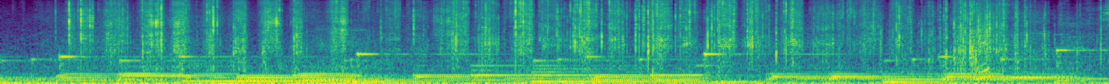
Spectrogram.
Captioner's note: grind, grind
